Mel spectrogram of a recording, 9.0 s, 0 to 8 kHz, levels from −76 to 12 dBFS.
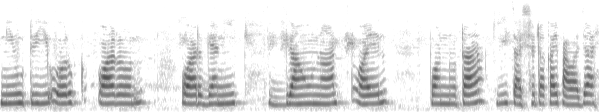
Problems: background sounds at intervals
